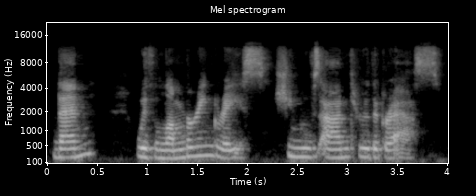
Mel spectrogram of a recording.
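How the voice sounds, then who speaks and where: A woman reads a children's story aloud with lots of expression. Her voice has a slightly husky grain, and she takes her time over the sentences. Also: medium pitch, slow pace. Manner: animated, acts out the dialogue. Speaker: reader reading a children's book aloud. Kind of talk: expressive read-aloud narration with asides to listeners.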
